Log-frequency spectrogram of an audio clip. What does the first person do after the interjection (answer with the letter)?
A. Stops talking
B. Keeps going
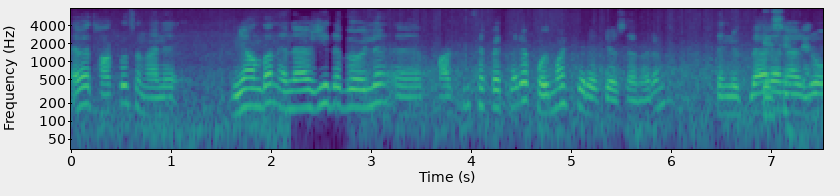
B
